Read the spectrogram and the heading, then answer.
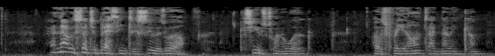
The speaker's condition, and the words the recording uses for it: Throat cancer. My voice, I'm able to talk about it.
